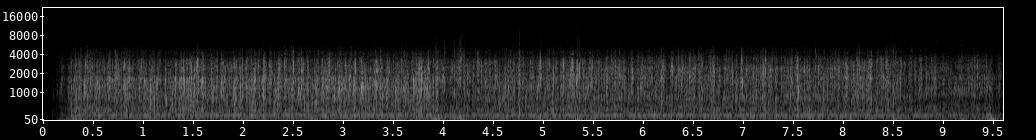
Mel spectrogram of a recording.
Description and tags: boiling bubbles 3 fast
A small recording of a pot with spaghetti noodles boiling inside. Version 3.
